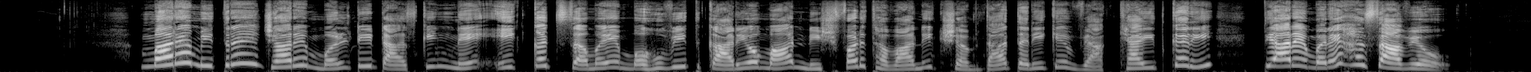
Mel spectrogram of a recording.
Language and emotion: Gujarati, happy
